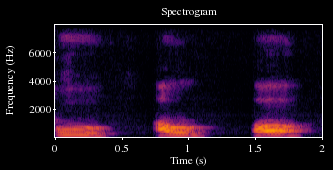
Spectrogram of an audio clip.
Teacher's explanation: जिनमें हमारे होठ क्या हो जाते हैं? हमारे होठ गोल हो जाते हैं, गोल हो जाते हैं, वे कहलाते हैं वृत्ताकार स्वर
